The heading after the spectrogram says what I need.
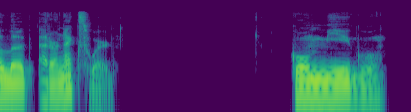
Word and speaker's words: comigo: Comigo. Comigo. Comigo. Comigo means with me. Once again, the O is pronounced like a U, giving you gu.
